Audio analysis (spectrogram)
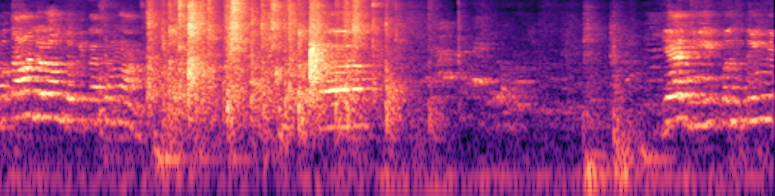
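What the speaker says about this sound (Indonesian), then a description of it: "Oke, tepuk tangan dulu untuk kita semua." Applause from a primary school class during a computational thinking lesson, a burst of group clapping lasting a few seconds between stretches of a teacher speaking.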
